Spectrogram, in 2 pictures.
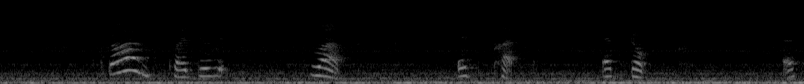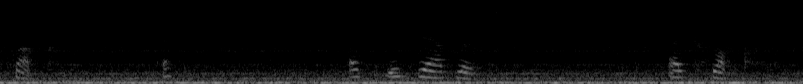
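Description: A toddler babbles and coos softly nearby.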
